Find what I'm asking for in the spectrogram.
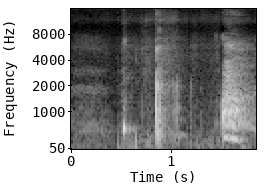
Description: Jut tried to induce a bit but as you ca see mostly false starts.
